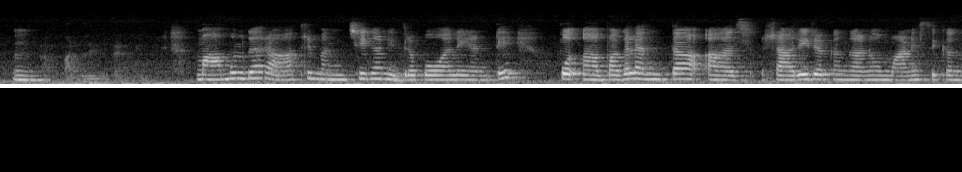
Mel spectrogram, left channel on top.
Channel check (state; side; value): silent; right; digital silence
